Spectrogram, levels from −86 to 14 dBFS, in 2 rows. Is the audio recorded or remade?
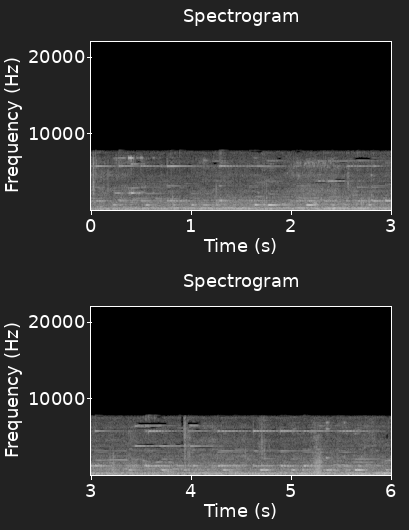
recorded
